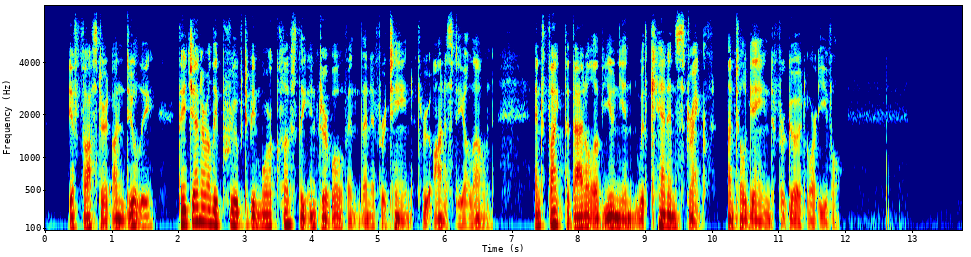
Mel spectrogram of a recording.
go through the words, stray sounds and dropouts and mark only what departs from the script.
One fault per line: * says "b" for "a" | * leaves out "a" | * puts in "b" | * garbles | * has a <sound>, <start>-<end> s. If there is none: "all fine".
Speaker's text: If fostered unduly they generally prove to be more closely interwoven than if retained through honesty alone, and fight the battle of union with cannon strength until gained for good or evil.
* has a thud, 12.6-12.9 s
